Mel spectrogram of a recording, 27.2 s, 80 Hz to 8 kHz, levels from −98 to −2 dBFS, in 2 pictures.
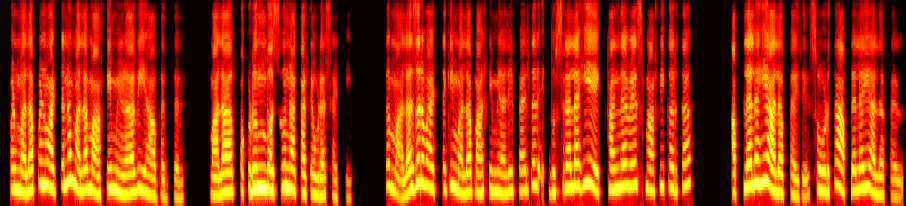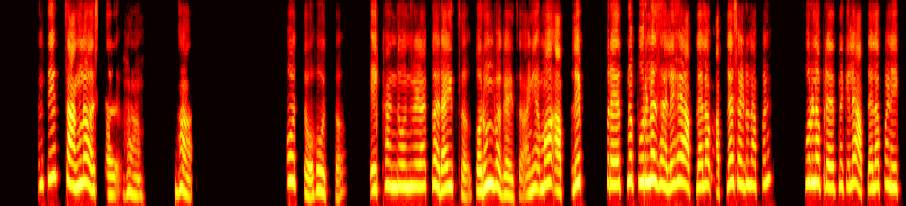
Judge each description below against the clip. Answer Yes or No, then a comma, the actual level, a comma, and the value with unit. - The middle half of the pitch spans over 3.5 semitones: Yes, average, 4.6 semitones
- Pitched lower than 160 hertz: No, very high, 265 Hz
